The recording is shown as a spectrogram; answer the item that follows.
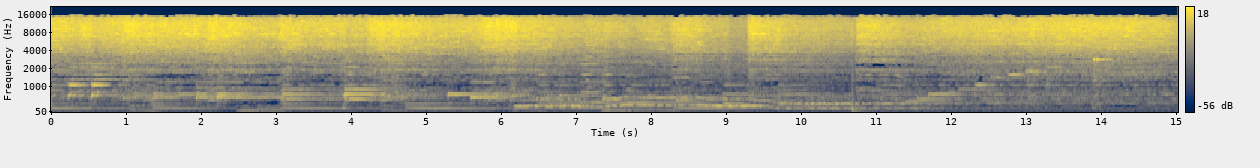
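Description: Live band playing an instrumental passage: a harmonica holds and moves between sustained melody notes over bass, guitar and a drum kit with steady cymbals.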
